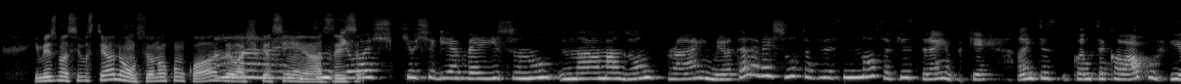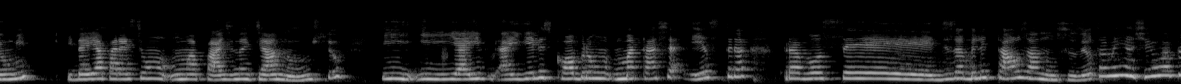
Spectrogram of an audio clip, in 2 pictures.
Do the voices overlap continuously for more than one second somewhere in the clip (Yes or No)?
Yes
